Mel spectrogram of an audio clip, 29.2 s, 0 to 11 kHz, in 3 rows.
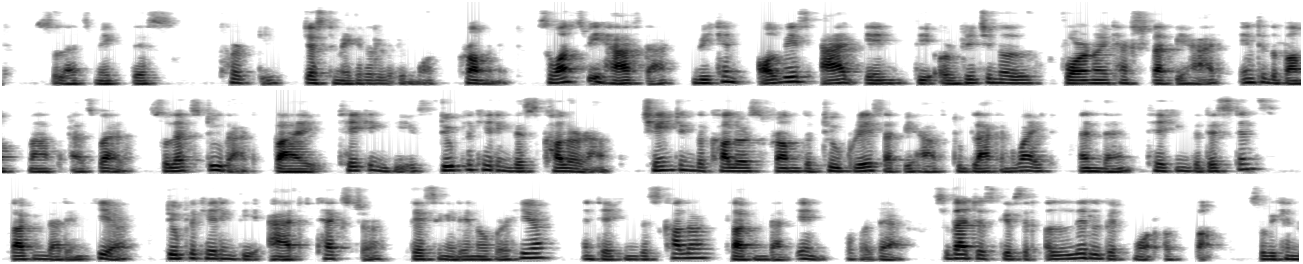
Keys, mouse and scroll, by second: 2.8-3.2 shift+middle drag, 3.3-3.8 ctrl+middle drag, 7.2-7.8 ctrl+middle drag, 8.9-9.4 ctrl+middle drag, 10.2-10.7 middle drag, 11.1 ctrl+middle click, 12.1 click, 12.6-12.9 drag, 12.9 right click, 14.1 shift+d, 14.8 click, 15.2 ctrl+middle click, 16.5 drag, 17.1 click, 17.6 middle click, 19.0-19.8 drag, 20.3 middle click, 20.8 click, 21.7 shift+d, 22.8 click, 24.3-25.6 drag, 28.6-29.2 middle drag.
